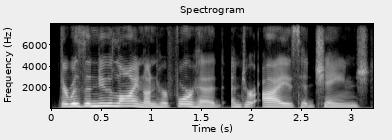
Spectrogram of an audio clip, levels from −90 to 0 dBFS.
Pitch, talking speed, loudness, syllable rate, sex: 185 Hz, 240 wpm, -18 LUFS, 5.8 syllables/s, female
